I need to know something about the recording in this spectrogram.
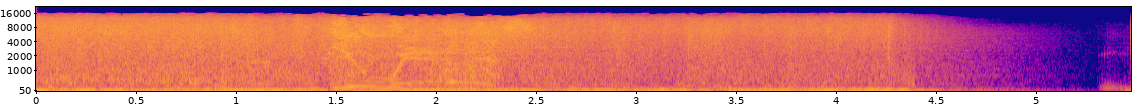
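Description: Heavy rain pours down steadily.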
